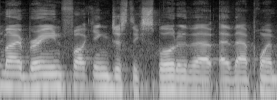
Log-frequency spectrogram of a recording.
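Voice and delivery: ordinary delivery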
